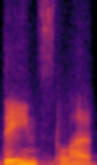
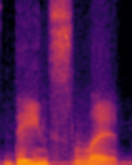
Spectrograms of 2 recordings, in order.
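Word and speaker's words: Dainsleif: pronounce dane slip's name it's not dane slap it's dane slit i send you here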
